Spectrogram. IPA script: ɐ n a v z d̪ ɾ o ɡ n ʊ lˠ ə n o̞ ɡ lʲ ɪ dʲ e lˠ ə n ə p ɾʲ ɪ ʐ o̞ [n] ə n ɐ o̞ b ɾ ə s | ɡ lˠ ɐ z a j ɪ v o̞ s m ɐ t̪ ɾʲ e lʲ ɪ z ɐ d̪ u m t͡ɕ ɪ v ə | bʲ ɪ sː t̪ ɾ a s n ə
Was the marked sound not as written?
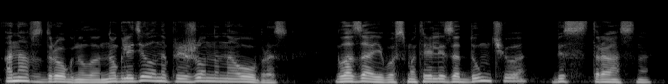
yes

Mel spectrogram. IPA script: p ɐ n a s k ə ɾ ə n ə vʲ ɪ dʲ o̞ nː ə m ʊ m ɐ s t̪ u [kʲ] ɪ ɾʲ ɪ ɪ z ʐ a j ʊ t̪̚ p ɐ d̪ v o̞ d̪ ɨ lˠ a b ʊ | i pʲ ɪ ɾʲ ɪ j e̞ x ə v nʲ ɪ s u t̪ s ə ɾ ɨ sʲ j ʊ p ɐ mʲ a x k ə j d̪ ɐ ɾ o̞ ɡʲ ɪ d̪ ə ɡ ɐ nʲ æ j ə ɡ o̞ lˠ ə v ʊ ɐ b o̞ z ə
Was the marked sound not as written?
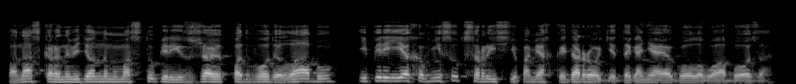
yes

